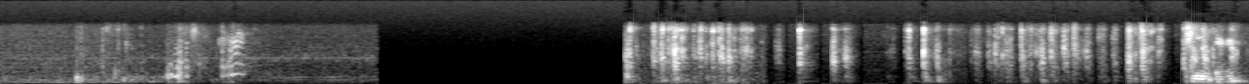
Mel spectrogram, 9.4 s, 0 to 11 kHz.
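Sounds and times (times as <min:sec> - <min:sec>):
rapid typing on a computer keyboard by a quiz participant: 0:04.7 - 0:09.3
speech: 0:09.0 - 0:09.3.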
